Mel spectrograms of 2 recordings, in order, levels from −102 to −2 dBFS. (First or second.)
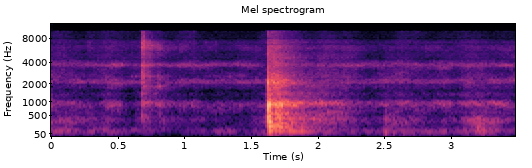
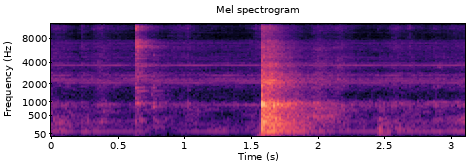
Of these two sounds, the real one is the second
